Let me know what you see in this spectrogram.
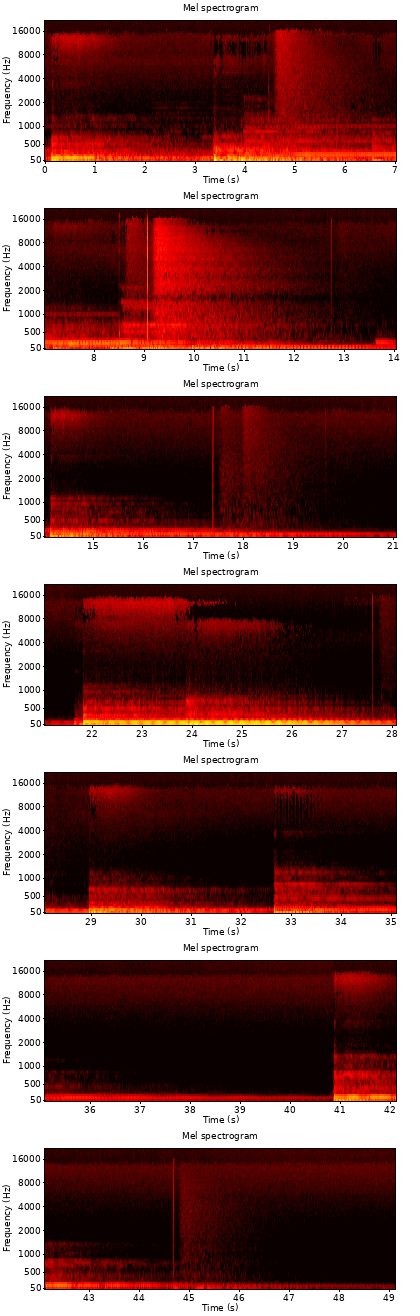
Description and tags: creepy spooky haunted dark deep void black darkness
